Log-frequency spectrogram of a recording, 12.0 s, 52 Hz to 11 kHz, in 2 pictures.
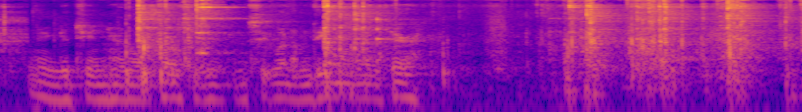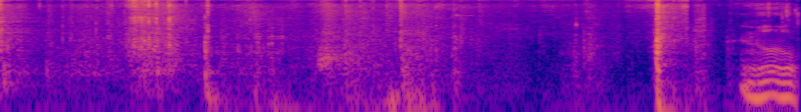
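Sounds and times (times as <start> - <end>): handling clicks and knocks: 0.0 - 0.2, 0.9 - 9.6.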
